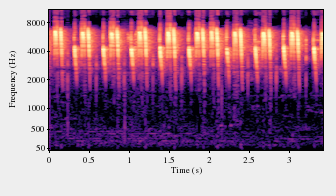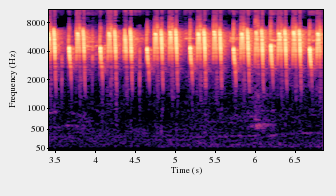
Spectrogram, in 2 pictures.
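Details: Ciblek gunung, the mountain leaf warbler, in full ngebren song filled with kapas tembak material: a dense run of sharp, high ticking notes in short rising phrases, almost three per second, with no pauses.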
